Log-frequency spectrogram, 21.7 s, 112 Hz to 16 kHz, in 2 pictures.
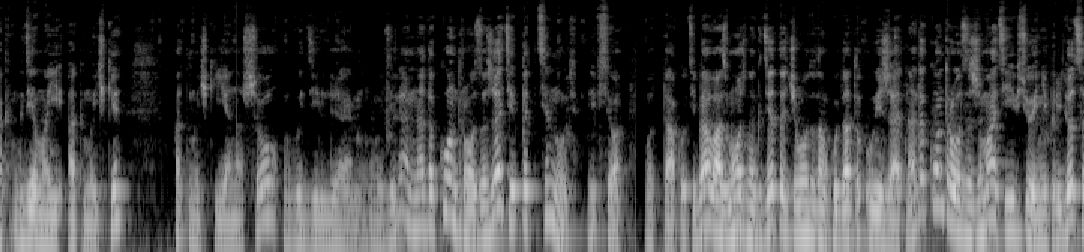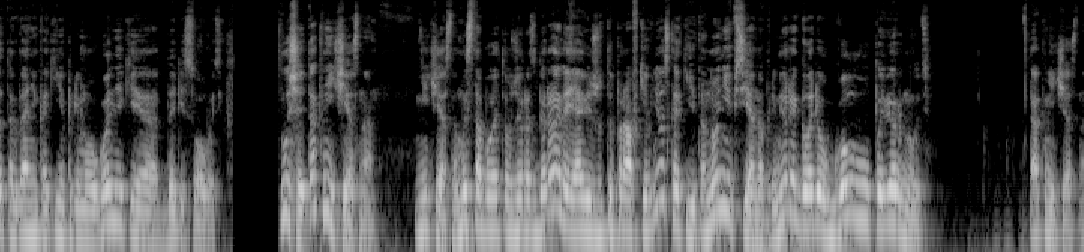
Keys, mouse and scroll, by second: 1.0 ctrl+alt+shift+l, 3.1 shift+Return, 4.1 ctrl+click, 5.8 space, 6.3 shift+Return, 9.0 ctrl+z, 9.8 ctrl+click, 11.2 shift+Return, 12.0 ctrl+click, 13.0 space, 13.5 space.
